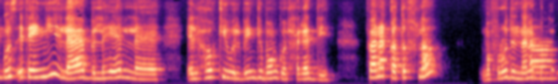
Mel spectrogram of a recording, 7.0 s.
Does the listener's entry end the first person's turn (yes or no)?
no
